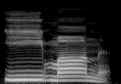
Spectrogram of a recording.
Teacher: इसके उच्चारण में भी जीभ का अग्रभाग ऊपर उठता है, ऊपर कठोर तालु के बहुत समीप पहुंच जाता है और होस्ट फैले रहते हैं। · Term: दीर्घ स्वर ई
